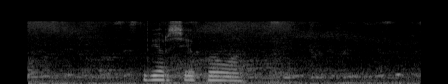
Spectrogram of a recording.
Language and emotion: Russian, neutral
